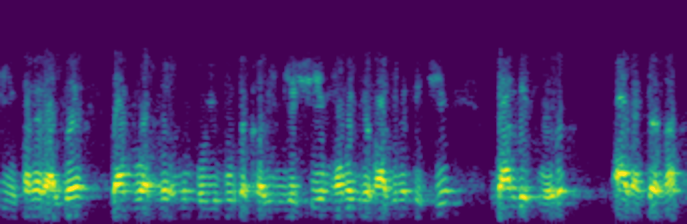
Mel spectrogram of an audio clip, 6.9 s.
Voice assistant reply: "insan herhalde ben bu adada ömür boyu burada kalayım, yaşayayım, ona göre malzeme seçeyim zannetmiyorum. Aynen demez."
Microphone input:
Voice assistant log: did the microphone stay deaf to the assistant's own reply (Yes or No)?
No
